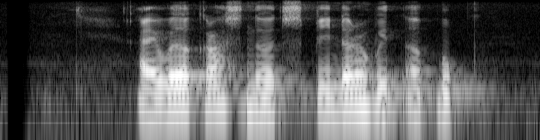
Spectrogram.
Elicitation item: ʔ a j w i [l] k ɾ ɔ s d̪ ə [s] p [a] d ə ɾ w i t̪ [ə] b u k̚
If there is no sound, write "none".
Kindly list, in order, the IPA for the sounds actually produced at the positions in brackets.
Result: l, s, i, ə

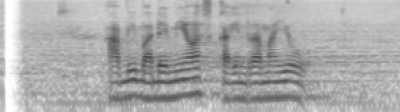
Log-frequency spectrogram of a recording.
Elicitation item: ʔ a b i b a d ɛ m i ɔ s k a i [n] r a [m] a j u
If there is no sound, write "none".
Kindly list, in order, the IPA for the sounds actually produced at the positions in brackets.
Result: n, m

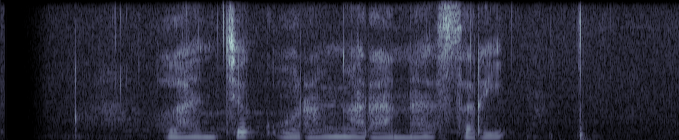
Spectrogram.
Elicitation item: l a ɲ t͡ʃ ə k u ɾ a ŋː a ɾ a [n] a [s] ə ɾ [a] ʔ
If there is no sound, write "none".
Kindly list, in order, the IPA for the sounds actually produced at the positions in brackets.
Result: n, s, i

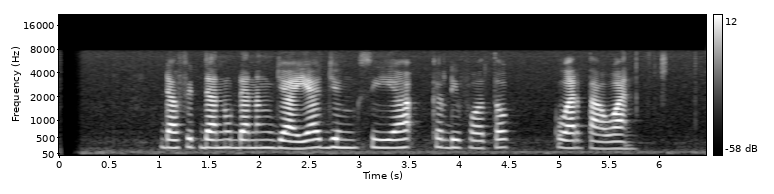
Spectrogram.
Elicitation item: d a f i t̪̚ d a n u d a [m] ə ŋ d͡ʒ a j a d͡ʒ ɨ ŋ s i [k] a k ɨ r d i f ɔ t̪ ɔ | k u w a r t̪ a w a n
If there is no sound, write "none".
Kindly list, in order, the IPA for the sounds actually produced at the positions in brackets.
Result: n, none

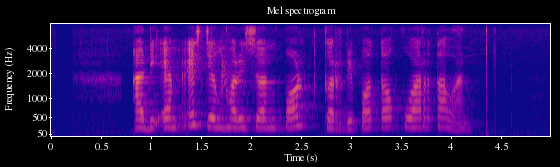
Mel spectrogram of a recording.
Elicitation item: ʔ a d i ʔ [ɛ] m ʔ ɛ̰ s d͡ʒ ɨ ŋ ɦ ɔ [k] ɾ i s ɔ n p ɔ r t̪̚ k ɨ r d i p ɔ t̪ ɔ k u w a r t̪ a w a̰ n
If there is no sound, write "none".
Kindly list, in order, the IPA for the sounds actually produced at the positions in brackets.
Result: ɛ, none

